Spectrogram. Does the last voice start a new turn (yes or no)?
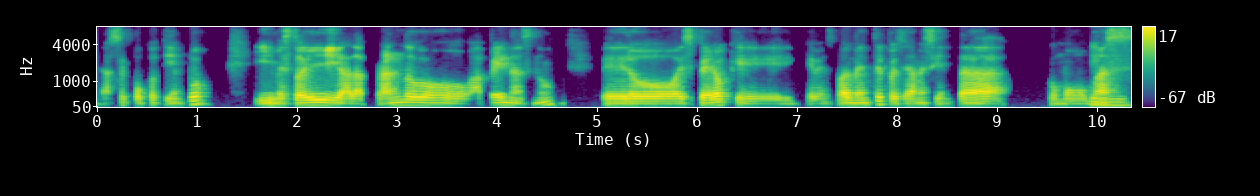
no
